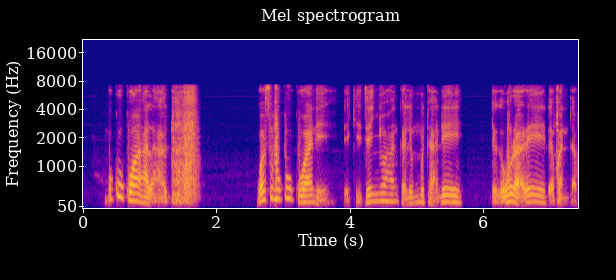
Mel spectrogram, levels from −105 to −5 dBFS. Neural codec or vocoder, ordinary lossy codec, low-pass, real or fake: vocoder, 22.05 kHz, 80 mel bands, HiFi-GAN; MP3, 64 kbps; 7.2 kHz; fake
